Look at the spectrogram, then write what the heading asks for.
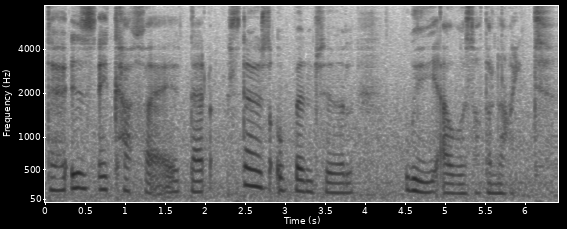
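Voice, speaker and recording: A woman acting an aloof, teasing old vampire in an ASMR roleplay, speaking softly and formally with hesitant pauses, often near a whisper. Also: sits low, heavily acted. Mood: calm, explaining. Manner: formal, hesitant, haughty phrasing with drawn-out pauses. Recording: clear background ambience noise. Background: rain, city ambience, soft music.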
